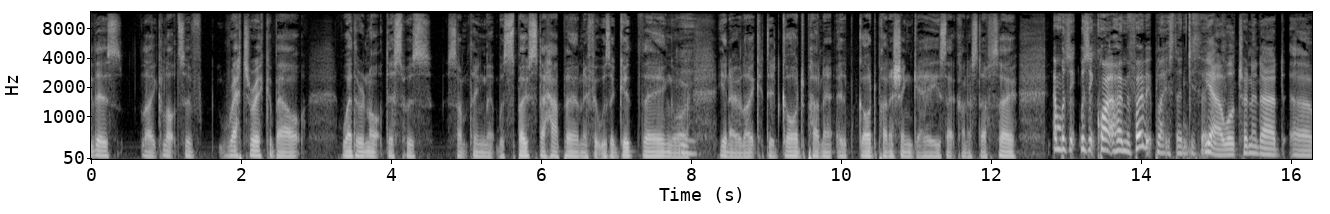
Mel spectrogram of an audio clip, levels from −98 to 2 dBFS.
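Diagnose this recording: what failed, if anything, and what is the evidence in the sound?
Listening through the speech, nothing stood out as a failure at any stage of the chain.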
